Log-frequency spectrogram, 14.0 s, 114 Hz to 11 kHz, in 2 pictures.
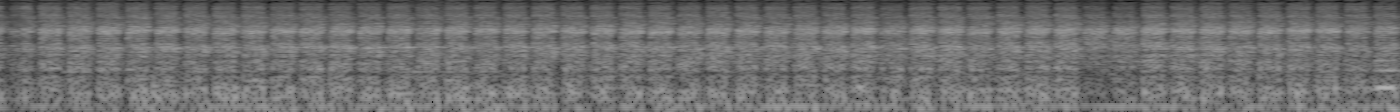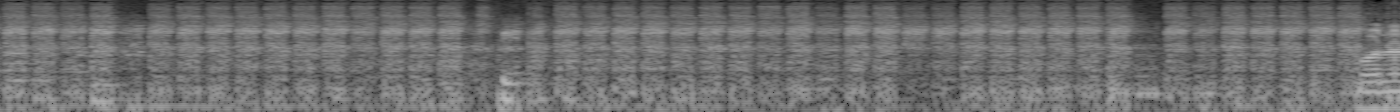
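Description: P-SB7 spirit box sweeping through radio stations: a continuous, rapidly chopped radio static that runs steadily, with no clear words coming through.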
